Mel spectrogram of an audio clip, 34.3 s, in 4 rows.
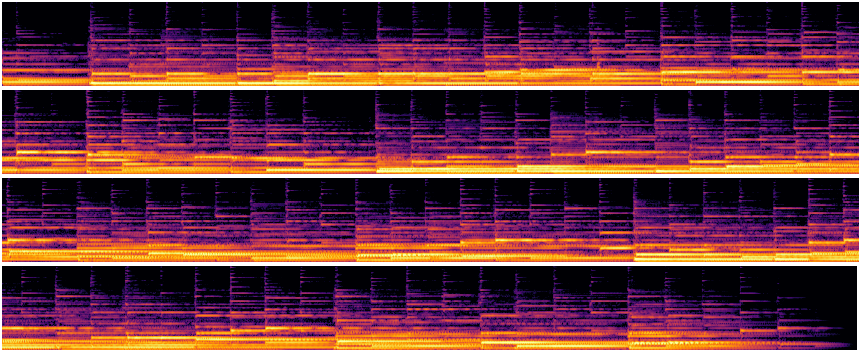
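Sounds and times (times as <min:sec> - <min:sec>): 
dreamy harp: 0:00.0 - 0:34.2.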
